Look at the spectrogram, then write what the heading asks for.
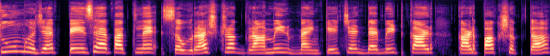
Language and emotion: Goan Konkani, neutral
